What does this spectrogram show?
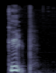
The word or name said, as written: gylp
